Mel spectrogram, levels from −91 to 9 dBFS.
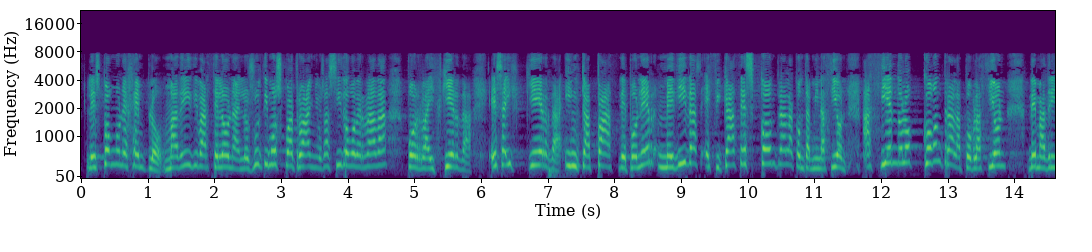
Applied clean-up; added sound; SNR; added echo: none; none; none; none.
